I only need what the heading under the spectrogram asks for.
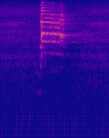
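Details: Blue jay (Cyanocitta cristata), a very blue backyard bird with a long tail, gives a single harsh, nasal jay note lasting about a third of a second, rich in harmonics, with quiet background hiss.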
